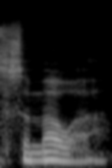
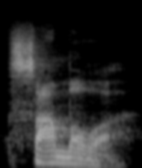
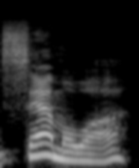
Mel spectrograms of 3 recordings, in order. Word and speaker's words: Samoa: thought it was called Samoa, but they pronounce it. I'm not even probably getting it right. They pronounce it Samoa. More of like an emphasis on the first syllable.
